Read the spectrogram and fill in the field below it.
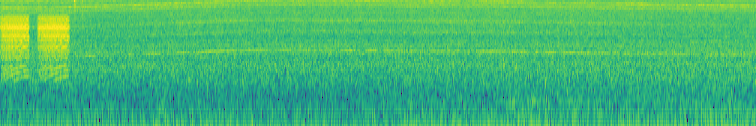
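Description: A jet engine drones steadily with a deep rumble.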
